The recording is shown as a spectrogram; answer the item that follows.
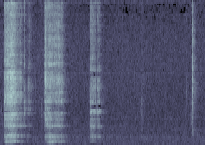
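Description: A man burping three times in quick succession, each burp shorter and quieter than the last.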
